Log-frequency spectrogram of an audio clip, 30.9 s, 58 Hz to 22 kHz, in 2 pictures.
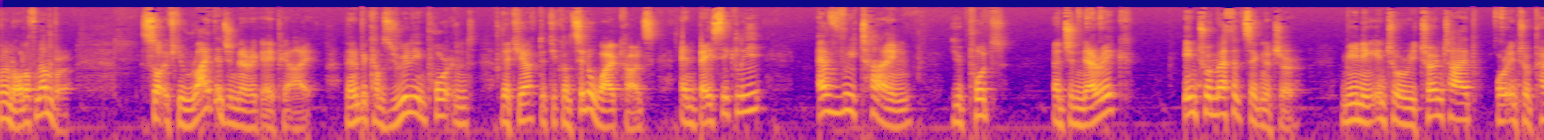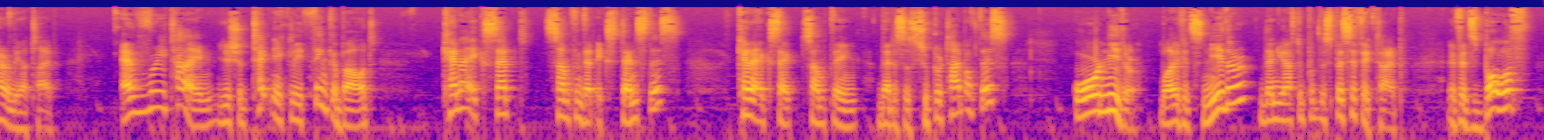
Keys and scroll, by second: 0.5 ctrl+Tab, 4.5 ctrl+z.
